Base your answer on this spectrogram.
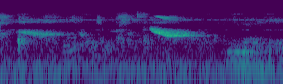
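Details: Jane, a pregnant mother monkey, makes a softer descending squeal early on, then a louder high squeal that slides down in pitch, over faint background hiss and a brief low tone.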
